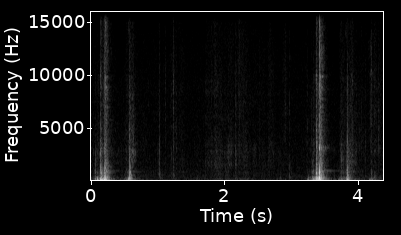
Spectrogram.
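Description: Corner rounder punch pressed down on cardstock corners, making sharp clunks: two close together at the start and two more near the end, the loudest of them about three and a half seconds in.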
